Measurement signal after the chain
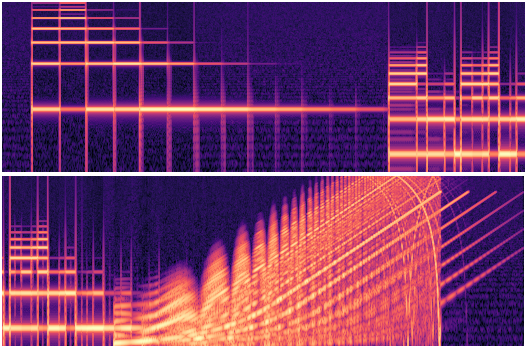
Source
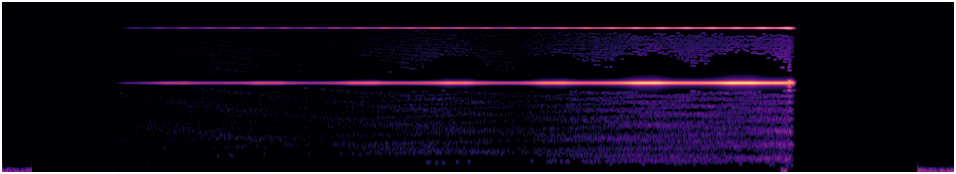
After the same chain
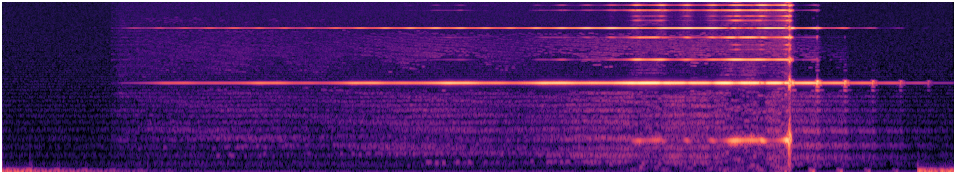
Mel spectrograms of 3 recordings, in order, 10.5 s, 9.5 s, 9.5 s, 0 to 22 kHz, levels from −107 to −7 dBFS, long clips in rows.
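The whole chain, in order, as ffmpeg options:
-filter_complex "[0:a]aecho=1:1:5:0.83,asplit=2[a][b];[b]adelay=278,lowpass=f=2.9k:p=1,volume=-9.5dB,asplit=2[c][d];[d]adelay=278,lowpass=f=2.9k:p=1,volume=0.52,asplit=2[e][f];[f]adelay=278,lowpass=f=2.9k:p=1,volume=0.52,asplit=2[g][h];[h]adelay=278,lowpass=f=2.9k:p=1,volume=0.52,asplit=2[i][j];[j]adelay=278,lowpass=f=2.9k:p=1,volume=0.52,asplit=2[k][l];[l]adelay=278,lowpass=f=2.9k:p=1,volume=0.52[m];[a][c][e][g][i][k][m]amix=inputs=7:normalize=0,aeval=exprs='0.398*sin(PI/2*7.08*val(0)/0.398)':c=same"

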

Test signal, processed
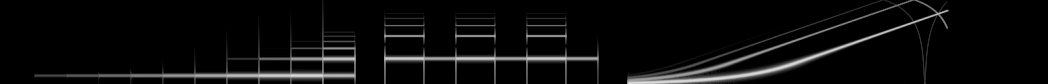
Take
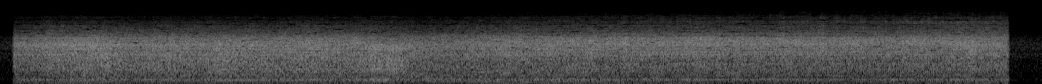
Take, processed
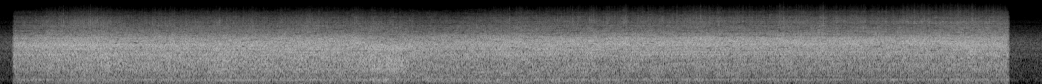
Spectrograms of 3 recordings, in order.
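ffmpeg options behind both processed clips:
-af "aeval=exprs='0.178*sin(PI/2*2.24*val(0)/0.178)':c=same,acontrast=37"

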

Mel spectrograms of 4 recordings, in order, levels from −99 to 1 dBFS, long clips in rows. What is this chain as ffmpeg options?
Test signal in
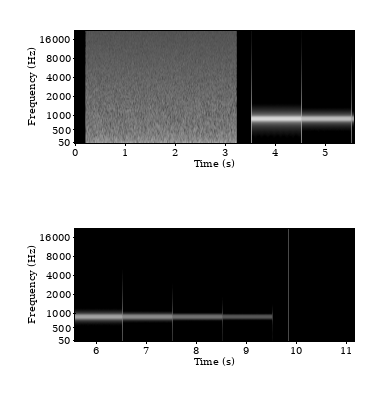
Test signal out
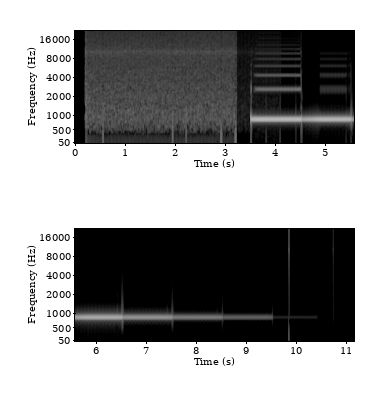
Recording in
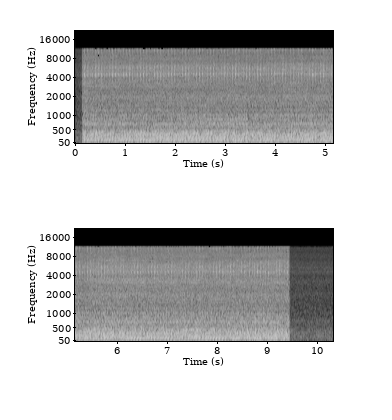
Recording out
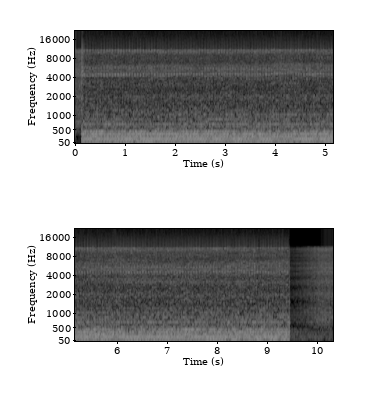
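-filter_complex "[0:a]acrossover=split=570[a][b];[a]acrusher=bits=4:mix=0:aa=0.000001[c];[b]alimiter=limit=-13.5dB:level=0:latency=1:release=389[d];[c][d]amix=inputs=2:normalize=0,highshelf=f=5.5k:g=3.5,afftfilt=real='hypot(re,im)*cos(PI*b)':imag='0':win_size=2048:overlap=0.75,acompressor=threshold=-36dB:ratio=5:attack=1.1:release=475:knee=6:detection=rms,aecho=1:1:893:0.0794,volume=34.5dB,asoftclip=hard,volume=-34.5dB,equalizer=f=10k:t=o:w=0.23:g=6.5,volume=6dB"

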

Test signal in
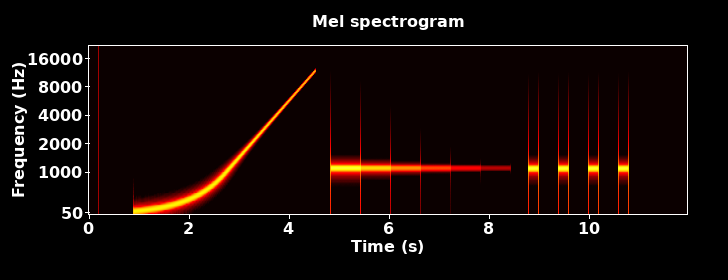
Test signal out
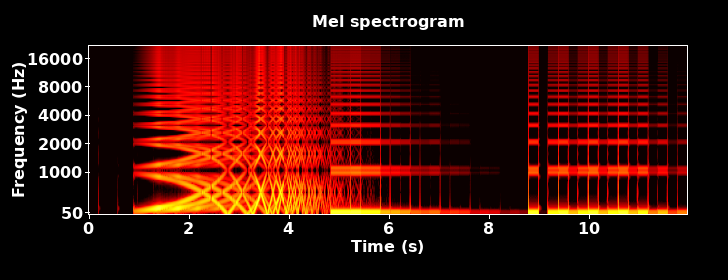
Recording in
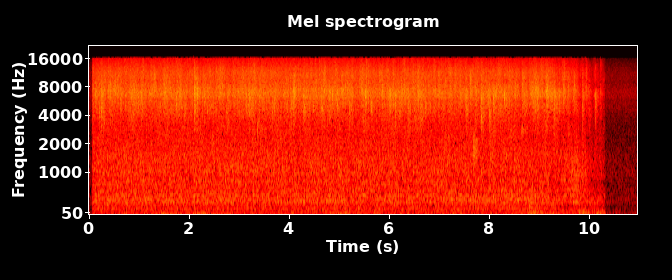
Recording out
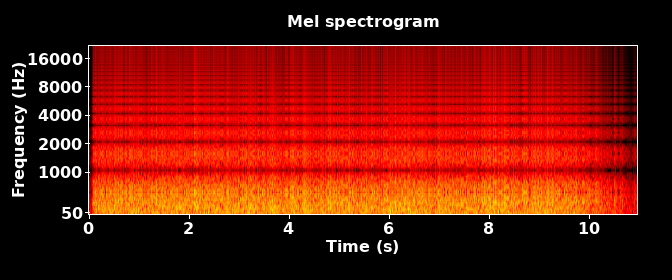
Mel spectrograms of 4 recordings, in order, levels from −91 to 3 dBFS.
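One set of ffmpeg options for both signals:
-filter_complex "[0:a]highpass=f=120:w=0.5412,highpass=f=120:w=1.3066,equalizer=f=150:t=q:w=4:g=10,equalizer=f=250:t=q:w=4:g=-4,equalizer=f=520:t=q:w=4:g=-4,equalizer=f=1.8k:t=q:w=4:g=-7,equalizer=f=2.5k:t=q:w=4:g=9,lowpass=f=6.8k:w=0.5412,lowpass=f=6.8k:w=1.3066,asplit=2[a][b];[b]adelay=393,lowpass=f=4.5k:p=1,volume=-3dB,asplit=2[c][d];[d]adelay=393,lowpass=f=4.5k:p=1,volume=0.37,asplit=2[e][f];[f]adelay=393,lowpass=f=4.5k:p=1,volume=0.37,asplit=2[g][h];[h]adelay=393,lowpass=f=4.5k:p=1,volume=0.37,asplit=2[i][j];[j]adelay=393,lowpass=f=4.5k:p=1,volume=0.37[k];[a][c][e][g][i][k]amix=inputs=6:normalize=0,acrusher=samples=42:mix=1:aa=0.000001"

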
